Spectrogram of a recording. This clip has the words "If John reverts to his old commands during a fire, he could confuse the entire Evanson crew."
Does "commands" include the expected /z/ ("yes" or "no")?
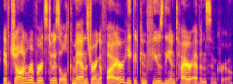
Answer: yes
